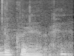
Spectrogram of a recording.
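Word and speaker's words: Adukwei: Mensah, whose middle name Adokwe has been a matter. Adukwe has been a matter for an issue of its pronunciation in court. It's called Adukwe. Now, post matters prior to the elections.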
